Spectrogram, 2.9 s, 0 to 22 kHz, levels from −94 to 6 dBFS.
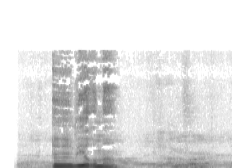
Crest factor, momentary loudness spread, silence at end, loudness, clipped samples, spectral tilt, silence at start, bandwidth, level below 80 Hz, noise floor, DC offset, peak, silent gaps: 20 dB; 23 LU; 0.3 s; -24 LUFS; under 0.1%; -6 dB/octave; 0.65 s; 15.5 kHz; -74 dBFS; -51 dBFS; under 0.1%; -8 dBFS; none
